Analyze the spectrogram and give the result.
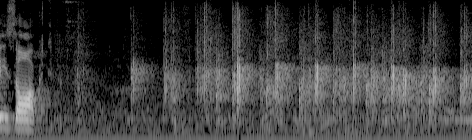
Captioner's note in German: Beifall DIE LINKE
